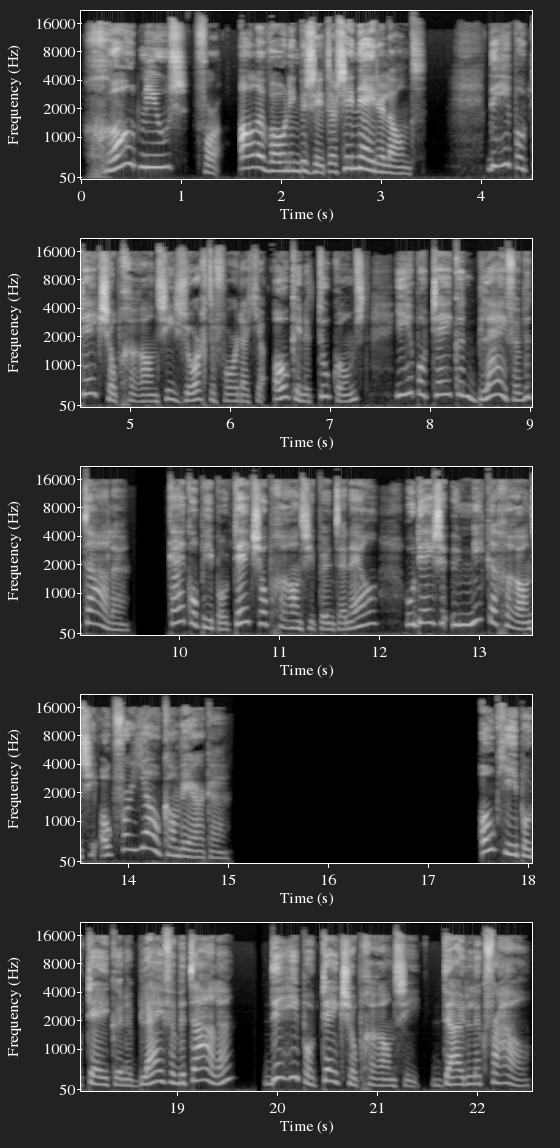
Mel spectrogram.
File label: Commercial; hypotheekshop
